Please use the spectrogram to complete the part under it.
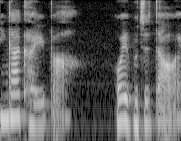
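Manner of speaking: casual, noncommittal, offhand, unsure tone. Retelling his reply when asked about writing in English, imitating his tone. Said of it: "我是模仿他他当时的那个语气跟语调。".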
